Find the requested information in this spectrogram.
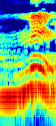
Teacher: me desangiz ikkita labingizni orasida to'ssiqqa uchraydi aytilayotganda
